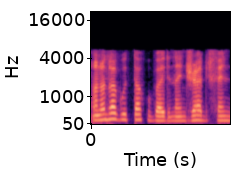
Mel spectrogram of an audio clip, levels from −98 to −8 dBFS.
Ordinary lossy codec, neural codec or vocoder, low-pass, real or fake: MP3, 32 kbps; codec, 16 kHz, 0.8 kbps, ZipCodec; 5.4 kHz; fake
